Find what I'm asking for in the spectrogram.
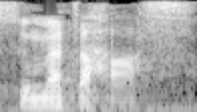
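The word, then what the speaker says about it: sumetahas (συμμέτοχος): That's because the Greek word, and I've got a pronunciation help here, sumetahas.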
